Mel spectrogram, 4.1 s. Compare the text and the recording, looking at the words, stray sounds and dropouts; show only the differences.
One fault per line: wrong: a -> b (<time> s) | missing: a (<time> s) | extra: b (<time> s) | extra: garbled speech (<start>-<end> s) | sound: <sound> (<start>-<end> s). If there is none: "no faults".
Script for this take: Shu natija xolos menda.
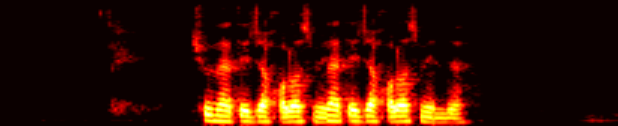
extra: natija xolos (2.2 s)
